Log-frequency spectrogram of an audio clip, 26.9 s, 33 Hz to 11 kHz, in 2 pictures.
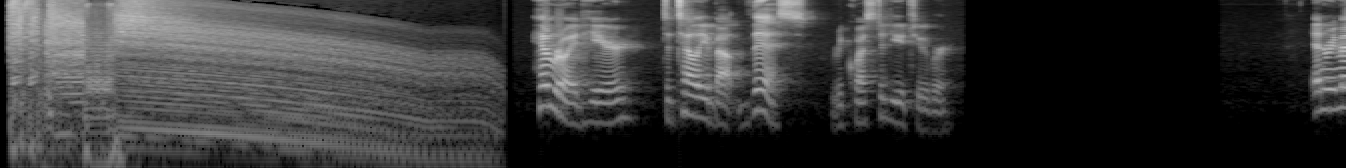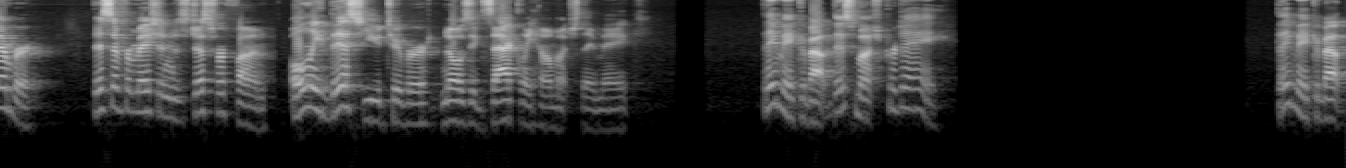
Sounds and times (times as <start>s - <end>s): Music: 0.1s - 3.5s
Speech: 5.4s - 9.6s, 13.1s - 19.8s, 21.1s - 23.0s, 26.2s - 26.9s.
